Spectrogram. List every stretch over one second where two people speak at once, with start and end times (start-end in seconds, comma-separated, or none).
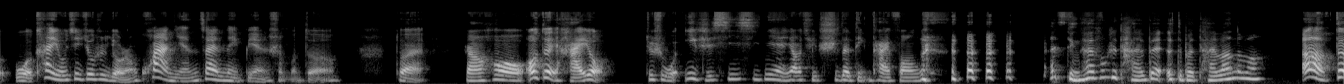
none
